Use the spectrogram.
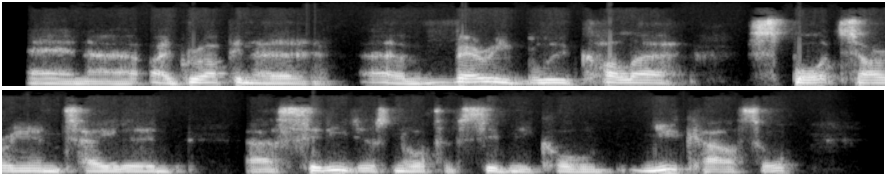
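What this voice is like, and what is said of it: Australian accent. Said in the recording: “my accent for those Canadian listeners back in Australia”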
